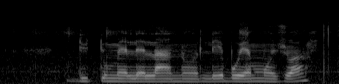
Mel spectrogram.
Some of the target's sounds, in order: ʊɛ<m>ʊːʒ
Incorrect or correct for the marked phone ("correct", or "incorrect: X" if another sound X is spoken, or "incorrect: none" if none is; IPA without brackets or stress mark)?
correct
